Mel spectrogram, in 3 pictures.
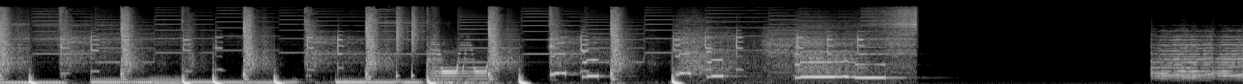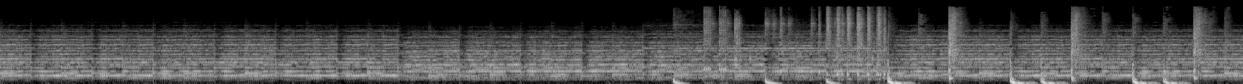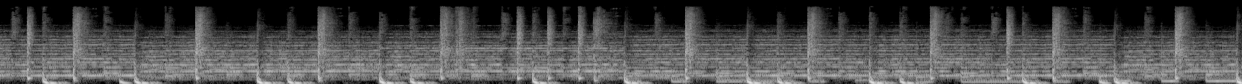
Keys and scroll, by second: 22.2 ctrl+t.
